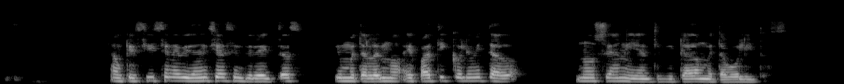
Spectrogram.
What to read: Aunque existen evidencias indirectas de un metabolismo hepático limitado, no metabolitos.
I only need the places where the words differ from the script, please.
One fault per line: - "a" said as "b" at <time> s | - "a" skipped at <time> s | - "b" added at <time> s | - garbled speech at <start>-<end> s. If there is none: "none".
- "se han identificado" added at 6.0 s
